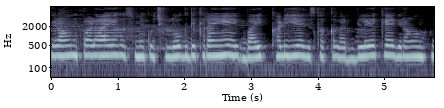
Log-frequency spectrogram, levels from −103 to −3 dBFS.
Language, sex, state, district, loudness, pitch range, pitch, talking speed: Hindi, female, Uttar Pradesh, Ghazipur, -33 LUFS, 230-245 Hz, 240 Hz, 200 wpm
